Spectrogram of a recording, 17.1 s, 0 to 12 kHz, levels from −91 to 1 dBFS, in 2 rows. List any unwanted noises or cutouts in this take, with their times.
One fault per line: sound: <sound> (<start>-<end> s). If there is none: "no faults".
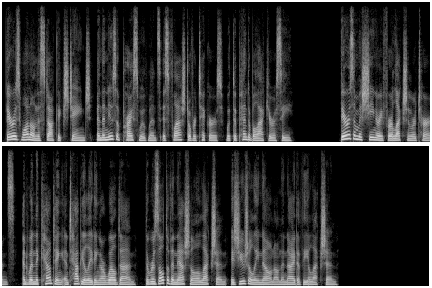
no faults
